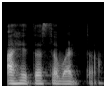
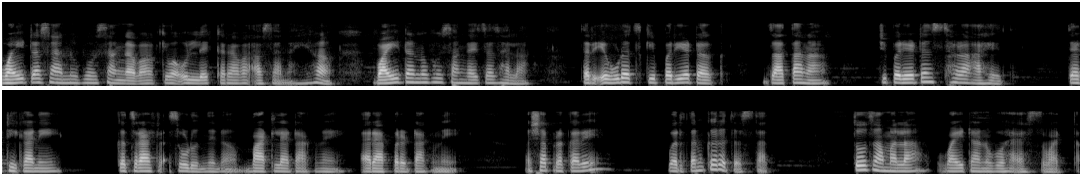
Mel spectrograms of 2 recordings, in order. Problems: constant background noise, continuous background conversations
